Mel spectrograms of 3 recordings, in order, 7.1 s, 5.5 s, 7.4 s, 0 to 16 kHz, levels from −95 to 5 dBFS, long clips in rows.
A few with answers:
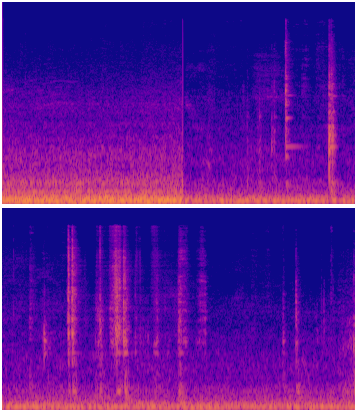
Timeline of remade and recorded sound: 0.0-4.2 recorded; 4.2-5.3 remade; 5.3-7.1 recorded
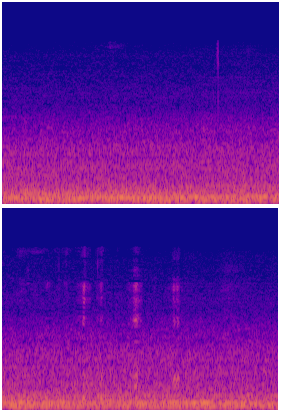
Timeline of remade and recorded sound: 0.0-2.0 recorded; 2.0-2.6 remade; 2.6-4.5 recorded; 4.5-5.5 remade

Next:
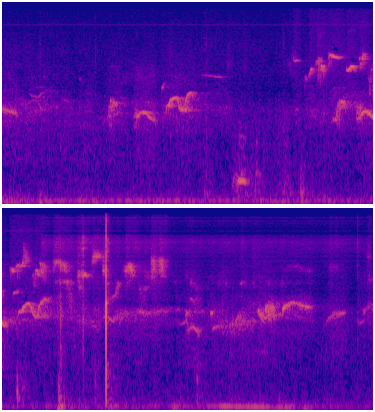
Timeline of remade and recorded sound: 0.0-4.1 recorded; 4.1-7.4 remade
